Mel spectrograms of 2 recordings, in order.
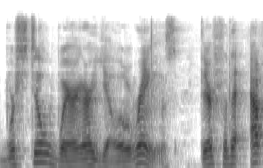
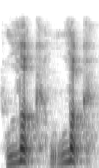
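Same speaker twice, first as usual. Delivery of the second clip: eager call, a little higher; excited cry; 7 semitones higher than usual. A narrator's reading. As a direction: point it out with boyish excitement. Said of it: "cried Diggory".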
